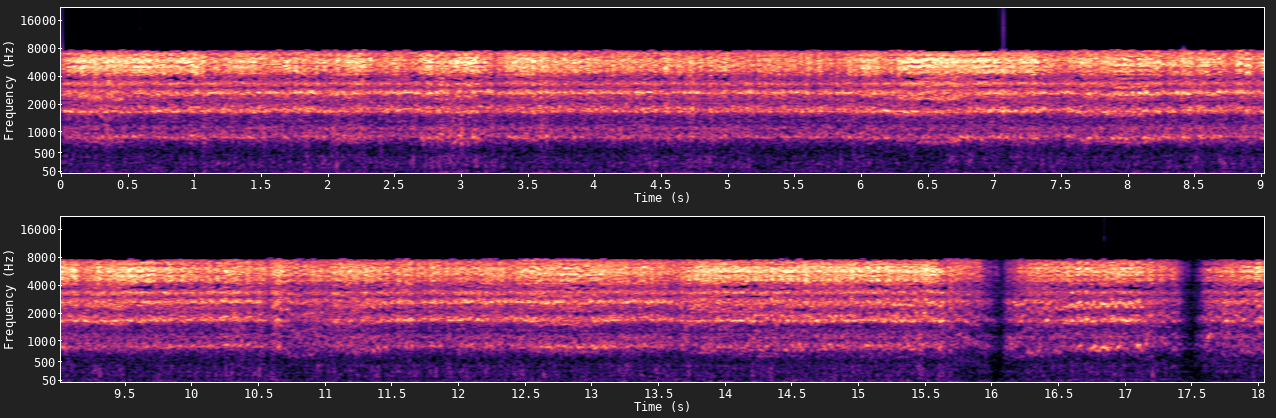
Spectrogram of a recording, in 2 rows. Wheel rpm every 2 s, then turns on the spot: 230, 230, 230, 220, 220, 210, 220, 190, 120.
none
